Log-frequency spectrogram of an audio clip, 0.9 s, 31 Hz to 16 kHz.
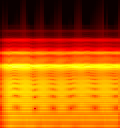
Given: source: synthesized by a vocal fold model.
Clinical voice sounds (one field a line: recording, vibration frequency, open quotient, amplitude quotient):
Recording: sustained vowel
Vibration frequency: 60 Hz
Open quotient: 0.2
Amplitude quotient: 1.1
